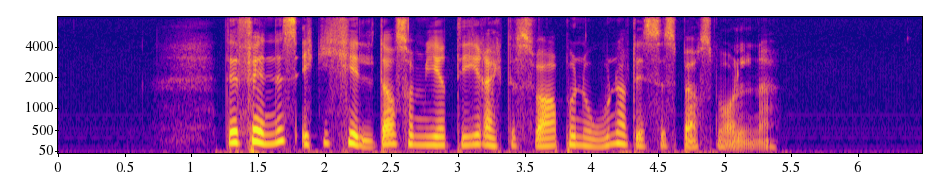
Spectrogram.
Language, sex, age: Norwegian, female, 57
